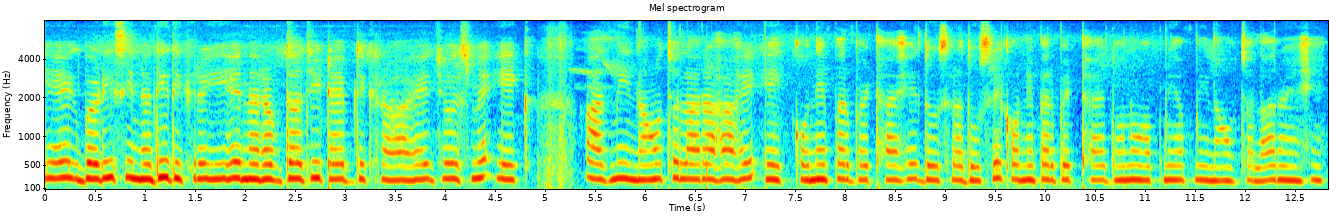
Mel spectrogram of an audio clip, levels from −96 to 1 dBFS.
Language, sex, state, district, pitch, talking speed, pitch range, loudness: Hindi, female, Bihar, Madhepura, 255 Hz, 185 wpm, 245-265 Hz, -15 LUFS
